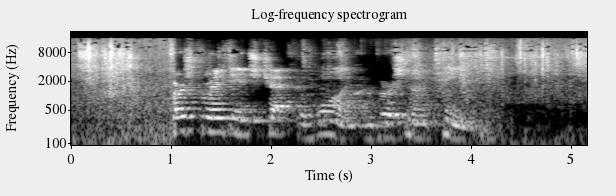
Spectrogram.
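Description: A man speaks steadily at a distance in an echoing room.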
